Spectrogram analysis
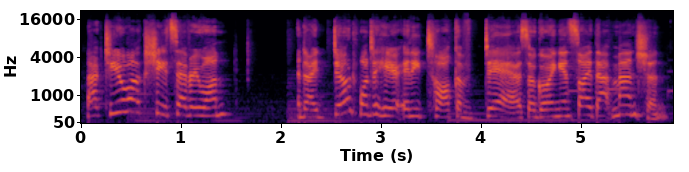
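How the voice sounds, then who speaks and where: A woman's voice: high voice, lively intonation, normal speed, bright, forceful tone, soft background music. A woman playing a stern but caring young schoolteacher in a video game, speaking with firm authority. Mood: firm, strict. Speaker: voice actor in a visual novel. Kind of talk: dramatic game dialogue.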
